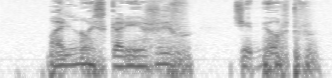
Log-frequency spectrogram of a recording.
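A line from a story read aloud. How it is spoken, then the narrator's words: Whispered. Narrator (Russian): прошептал Максимов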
